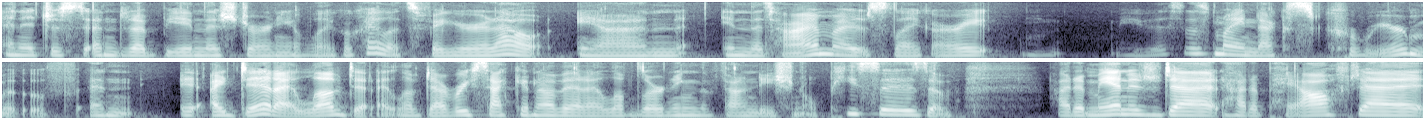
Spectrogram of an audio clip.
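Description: A woman with an American accent uses a normal speaking voice at a medium pitch, with ordinary pitch variation and a fairly quick pace. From US Northeast, central Massachusetts. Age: 30s. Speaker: financial advisor. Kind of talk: casual interview. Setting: in person.

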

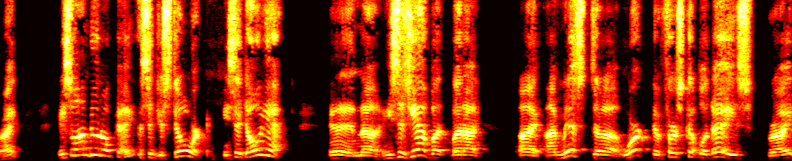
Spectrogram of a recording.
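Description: A man with an American accent projects his voice at an extremely high pitch, bright and sharp in tone. His pitch swings very widely as he talks at a moderate pace. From Texas, Waco. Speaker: retired carpenter. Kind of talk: interview storytelling.

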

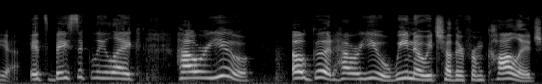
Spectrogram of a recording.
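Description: Bright, sharp, high-pitched voice of a woman with lively intonation. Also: moderate pace. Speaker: podcast co-host. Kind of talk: casual chat. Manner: laughs often, chatty.

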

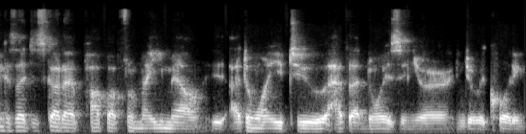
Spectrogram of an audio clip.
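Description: A man with an American accent at a very fast pace and a fairly low pitch, over a quiet background. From grew up in several countries (Denmark, Germany, US, Sweden). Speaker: musician. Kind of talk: interview. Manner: halting, many repetitions and fillers.

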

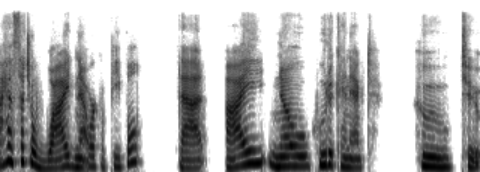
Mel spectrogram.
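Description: Spoken very slowly with lively intonation and an American accent. The sound is dry and close with no echo, over a quiet background. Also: woman, medium pitch for a woman. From US Midwest (rural Ohio). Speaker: retired pediatrician and lifestyle coach. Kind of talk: interview.

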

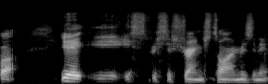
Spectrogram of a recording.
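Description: The speaker has a London accent. The pace is fairly quick. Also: man, dry, close sound with no echo. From London, Islington. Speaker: actor. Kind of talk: casual chat. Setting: video call. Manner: fast; animated.

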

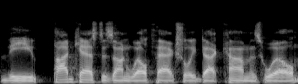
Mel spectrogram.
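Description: The speech comes at a moderate pace with a dry, close sound and no echo. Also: man. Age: 40s. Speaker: author and former wealth manager. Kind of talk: interview.

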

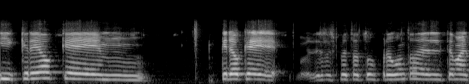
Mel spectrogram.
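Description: Her pitch fairly high, a woman talks very slowly with fairly even intonation. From Spain, Galicia (Vigo). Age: 20s. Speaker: social worker. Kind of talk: casual chat.

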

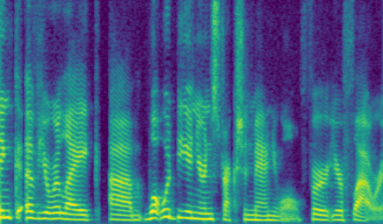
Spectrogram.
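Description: In a quiet background, a woman speaks at a fairly quick pace in a medium pitch, her tone animated and her intonation lively. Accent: Canadian. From Canada (Vancouver), born in Iran. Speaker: life coach. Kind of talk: casual interview conversation.

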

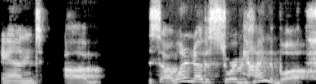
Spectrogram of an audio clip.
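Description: An ordinary speaking voice from a woman with an American accent and lively intonation. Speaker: podcast host interviewing creators. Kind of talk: interview conversation.

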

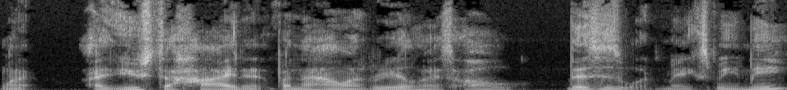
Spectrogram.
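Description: A man with a fairly low pitch speaks at a fairly quick pace, somewhat breathy and with ordinary pitch variation, in a very clean recording over a silent background. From Mexico, Tijuana. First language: Spanish. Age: 40s. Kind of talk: casual chat.

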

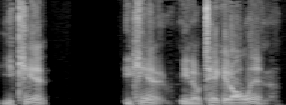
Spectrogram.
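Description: A man's dark, mellow voice at a medium pitch and moderate pace, in a very clean recording with a silent background. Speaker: podcast co-host. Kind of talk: casual chat. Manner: halting, with many filler words and restarts.

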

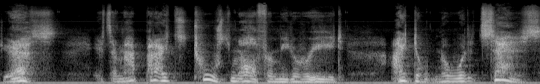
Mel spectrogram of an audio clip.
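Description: The speaker uses a put-on character voice at a fairly slow pace. Clear background noise is present. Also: man. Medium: read story. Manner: polite, gentle.

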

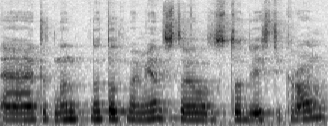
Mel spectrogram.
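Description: A woman talks with monotone, flat intonation against noticeable background noise. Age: 20s. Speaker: tennis coach and academy founder. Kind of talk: interview.

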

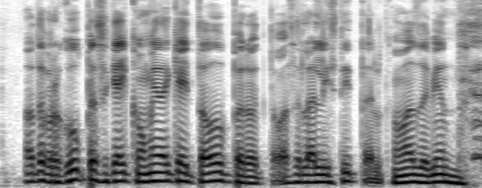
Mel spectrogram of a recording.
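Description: This man's voice has a dark, mellow tone and fairly even intonation. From Mexico. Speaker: singer-songwriter. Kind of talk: casual chat. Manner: casual, slangy.

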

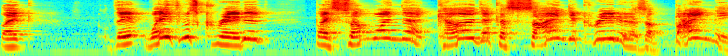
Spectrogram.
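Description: A man puts on a strained character voice with very wide pitch swings. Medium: actual play. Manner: rambling, filler-heavy.

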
